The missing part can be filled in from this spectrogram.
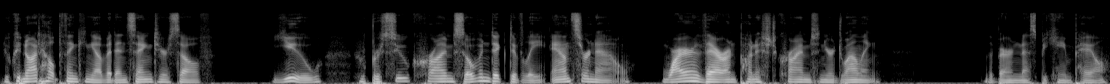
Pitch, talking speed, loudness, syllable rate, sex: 110 Hz, 165 wpm, -21 LUFS, 5.7 syllables/s, male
